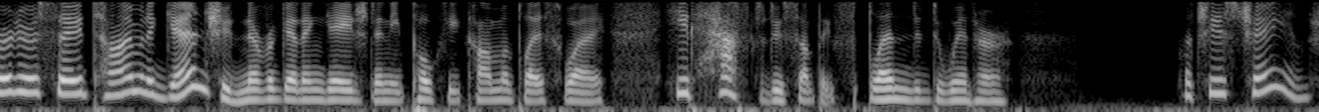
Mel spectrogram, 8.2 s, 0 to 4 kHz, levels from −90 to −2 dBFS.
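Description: No technical faults can be heard anywhere in this speech recording. There is nothing to flag at any point along its timeline.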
